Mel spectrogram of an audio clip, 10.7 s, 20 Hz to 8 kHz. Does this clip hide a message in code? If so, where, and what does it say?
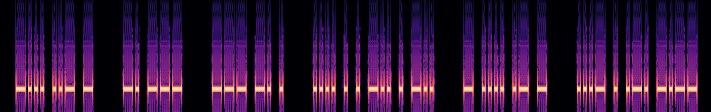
Yes: Morse code from 0.2 to 10.5 s, heard as a keyed tone, about 27 wpm, 650 Hz. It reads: BUT NO ONE HEEDED THAT VERY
